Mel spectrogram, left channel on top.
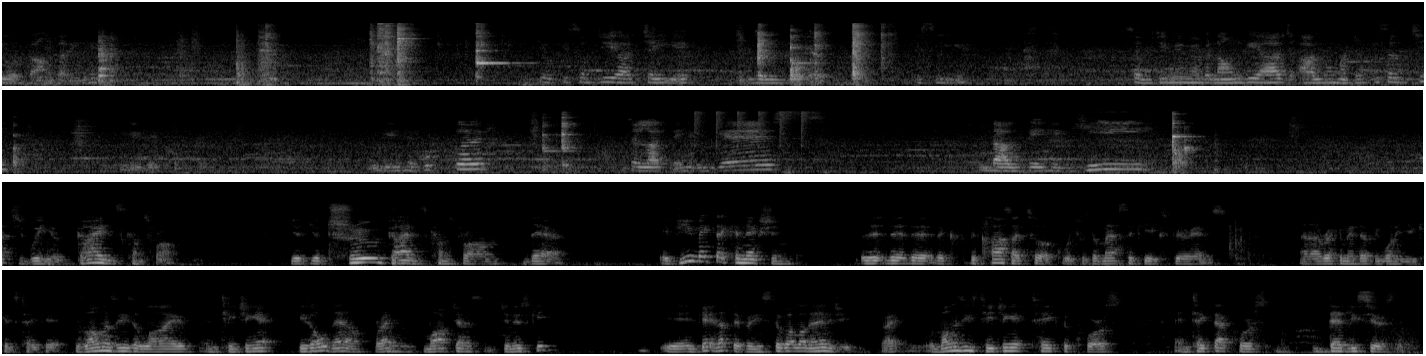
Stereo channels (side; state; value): both; different; correlation 0.00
